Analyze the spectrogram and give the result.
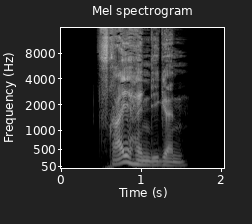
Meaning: inflection of freihändig: 1. strong genitive masculine/neuter singular 2. weak/mixed genitive/dative all-gender singular 3. strong/weak/mixed accusative masculine singular 4. strong dative plural
- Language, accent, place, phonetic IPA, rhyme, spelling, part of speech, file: German, Germany, Berlin, [ˈfʁaɪ̯ˌhɛndɪɡn̩], -aɪ̯hɛndɪɡn̩, freihändigen, adjective, De-freihändigen.ogg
